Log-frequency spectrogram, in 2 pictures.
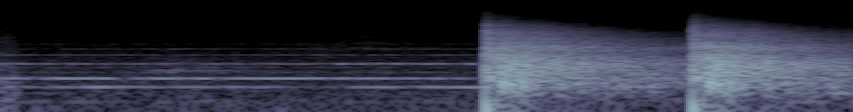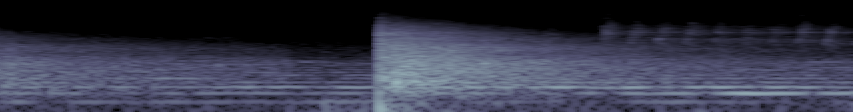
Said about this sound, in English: gunshots echoed from somewhere ahead, before a blood-curdling scream followed only seconds later.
